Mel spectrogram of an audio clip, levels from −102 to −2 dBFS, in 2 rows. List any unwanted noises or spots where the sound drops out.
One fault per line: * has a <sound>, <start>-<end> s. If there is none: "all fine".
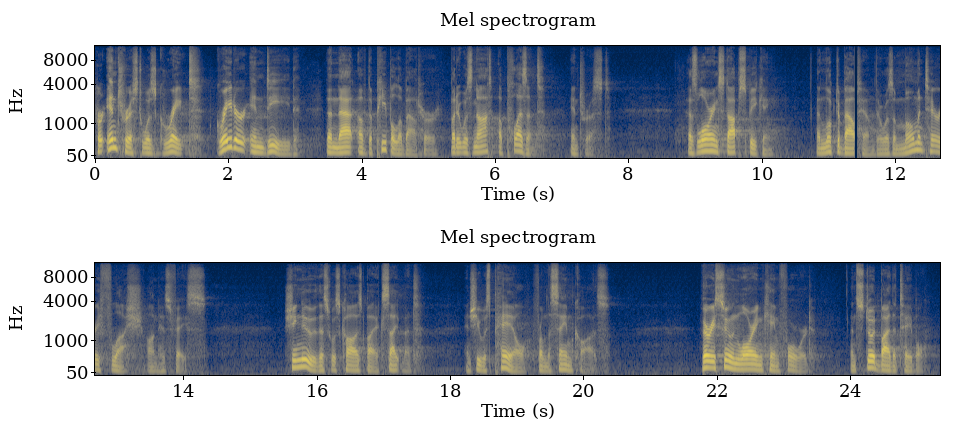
* has a dropout, 11.4-11.4 s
